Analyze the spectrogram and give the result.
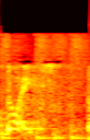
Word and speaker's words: Deutz: It's called Deutz, but it's spelled D-E-U-T-Z.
